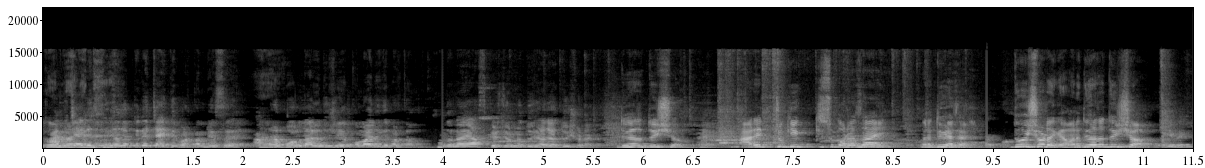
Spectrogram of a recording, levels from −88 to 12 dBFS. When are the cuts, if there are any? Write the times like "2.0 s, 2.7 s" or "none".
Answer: 4.0 s, 9.5 s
